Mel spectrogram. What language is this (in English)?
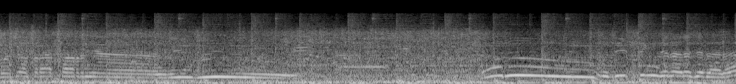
Indonesian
